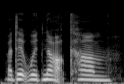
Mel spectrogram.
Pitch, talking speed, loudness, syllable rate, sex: 210 Hz, 240 wpm, -17 LUFS, 4.7 syllables/s, female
